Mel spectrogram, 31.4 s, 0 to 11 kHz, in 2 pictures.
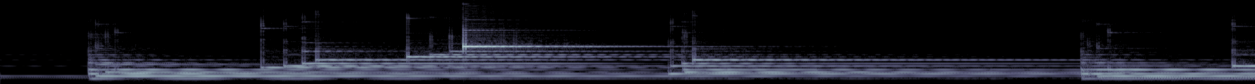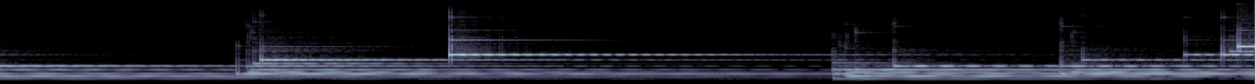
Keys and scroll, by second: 4.8 ctrl+z, 11.3 Escape, 12.2 ctrl+z, 28.1 Escape.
